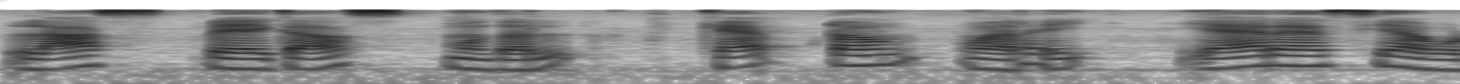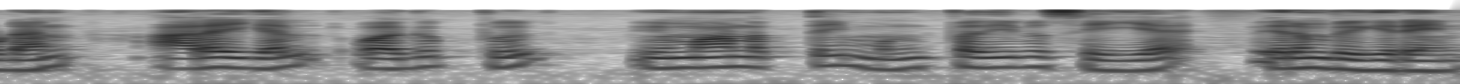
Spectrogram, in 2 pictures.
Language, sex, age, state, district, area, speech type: Tamil, male, 18-30, Tamil Nadu, Madurai, urban, read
